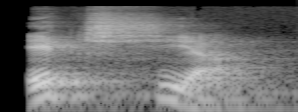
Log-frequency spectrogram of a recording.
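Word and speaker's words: Exusiai: penguin logistic girls X's I always forget the pronunciation of her name XI no X exia exia okay exia and all the other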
